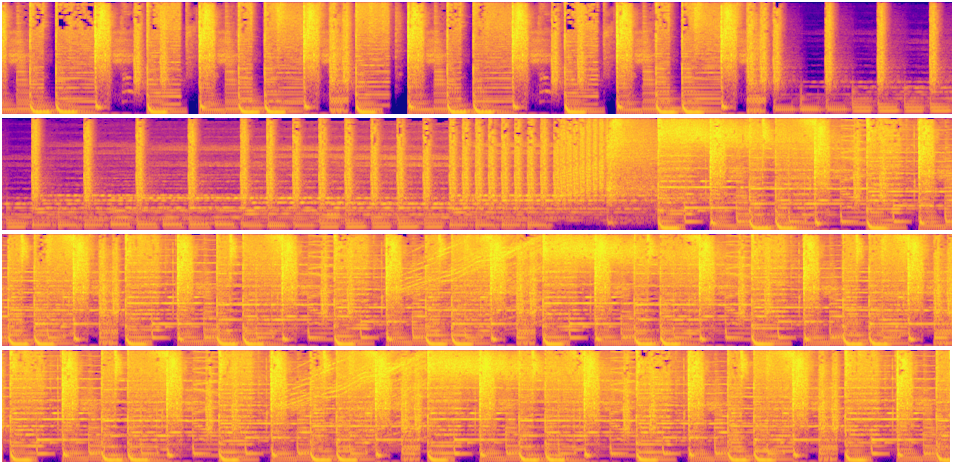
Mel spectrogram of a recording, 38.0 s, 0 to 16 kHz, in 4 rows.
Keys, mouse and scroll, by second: 0.9-2.4 shift+drag, 3.1 click, 4.0 click, 4.6-5.0 ctrl+scroll down 2, 5.9 ctrl+KP_5, 7.3-7.7 ctrl+scroll up 2, 8.4 ctrl+scroll up 2, 11.7 middle click, 11.8 click, 12.1 middle click, 12.1-13.6 drag, 14.1 KP_5, 19.2 click, 19.9-21.2 drag, 21.2 scroll down 1, 23.9-25.7 drag, 26.5 shift+click, 28.2-29.8 ctrl+shift+drag, 32.1 click, 33.0-33.5 ctrl+scroll up 4.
